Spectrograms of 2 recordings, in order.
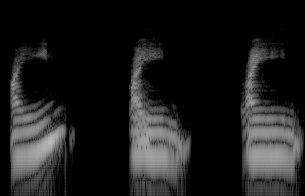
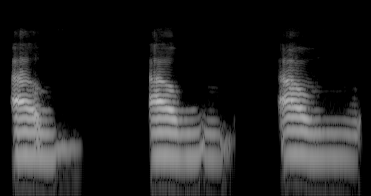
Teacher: you will not hear any whispering sound, you will not hear any breathing sound in that. Breathing sound cut ہو جاتی ہے اور you can just hear the sound of the letter.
